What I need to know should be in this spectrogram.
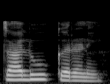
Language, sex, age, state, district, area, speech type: Marathi, female, 18-30, Maharashtra, Mumbai Suburban, rural, read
